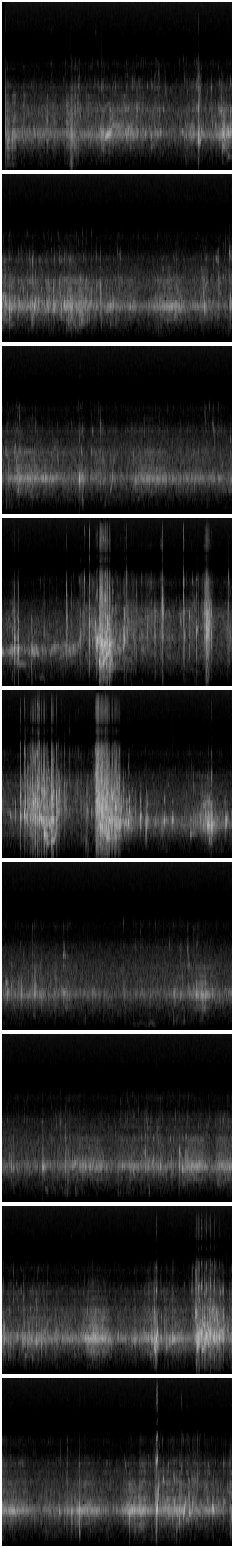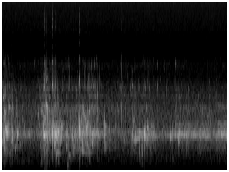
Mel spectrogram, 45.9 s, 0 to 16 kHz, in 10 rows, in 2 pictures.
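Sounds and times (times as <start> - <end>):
bubbling and gurgling water: 0.1 - 45.9
underwater hum: 0.1 - 45.9
water sloshing: 15.1 - 21.0.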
